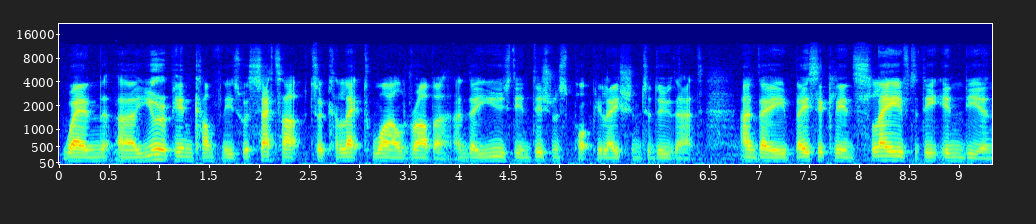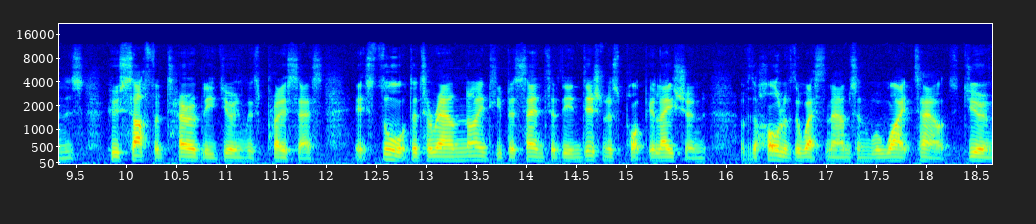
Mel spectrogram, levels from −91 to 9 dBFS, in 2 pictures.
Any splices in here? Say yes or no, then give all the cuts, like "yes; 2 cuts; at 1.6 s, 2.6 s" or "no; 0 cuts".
no; 0 cuts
